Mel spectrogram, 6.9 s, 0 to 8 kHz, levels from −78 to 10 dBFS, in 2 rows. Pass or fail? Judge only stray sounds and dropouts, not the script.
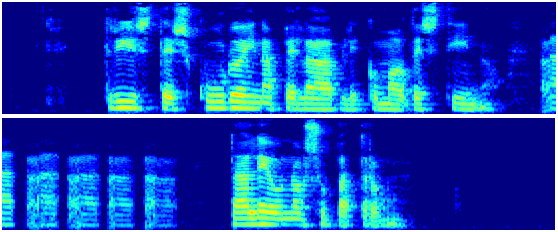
fail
